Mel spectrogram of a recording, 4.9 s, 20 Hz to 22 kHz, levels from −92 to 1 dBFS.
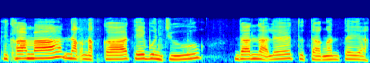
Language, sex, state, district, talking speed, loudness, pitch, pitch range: Wancho, female, Arunachal Pradesh, Longding, 155 wpm, -16 LUFS, 225 Hz, 200-235 Hz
